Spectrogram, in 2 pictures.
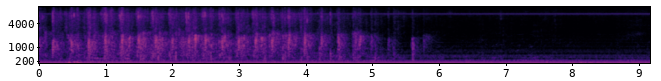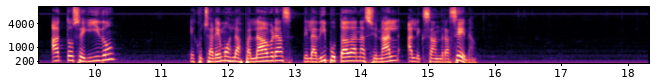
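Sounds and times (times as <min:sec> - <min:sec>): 
applause at award ceremony: 0:00.0 - 0:06.2
speech: 0:09.4 - 0:10.4, 0:11.4 - 0:15.8.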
